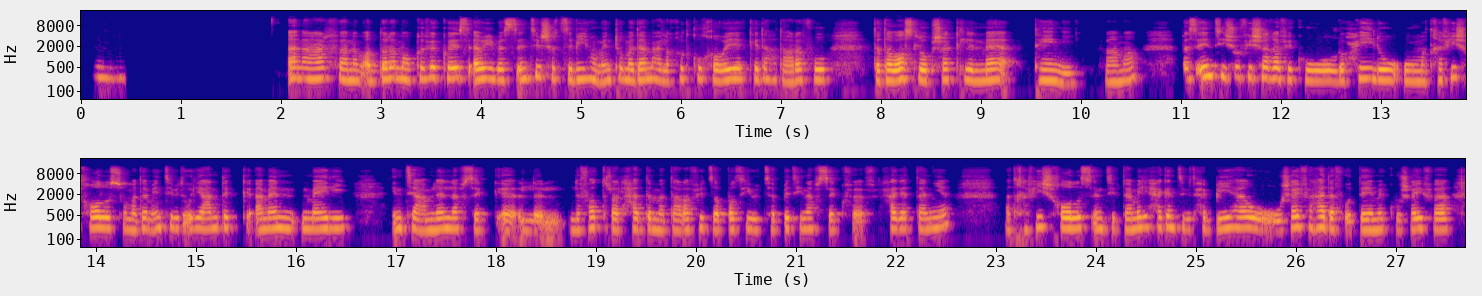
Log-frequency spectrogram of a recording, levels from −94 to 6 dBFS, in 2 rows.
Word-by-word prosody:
إمم. 245 -1 -10 1.6
أنا 240 0 +2
عارفة، 235 0 -1
أنا 215 -1 0
مقدرة 230 +4 +2
موقفِك 240 +1 +1
كويس 245 +1 +4
أوي، 230 +2 +6
بس 220 0 0
أنتِ 235 +4 0
مش 260 -2 0
هتسيبيهم، 225 -2 -2
أنتم 225 +3 -2
ما 215 - +4
دام 220 +2 +2
علاقتكم 215 +3 -5
قوية 220 +1 +4
كده 230 -1 -3
هتعرفوا 215 +1 +1 0.5
تتواصلوا 210 +2 +6
بشكلٍ 220 -1 0
ما 215 +1 +1 0.2
تاني 185 -6 -2 0.2
فاهمة؟ 205 +7 -5 0.4
بس 235 - -1
أنتِ 275 +1 +5
شوفي 255 0 -4
شغفِك 240 -3 +1
وروحي 200 +4 +1
له 215 -1 +4
وما 195 -1 -2
تخافيش 220 +5 -5
خالص، 215 -1 +4
وما 195 -1 -3
دام 190 +1 -3
أنتِ 225 +2 -4
بتقولي 210 0 -1
عندِك 215 +2 -3
أمان 210 +1 0
مالي، 210 +1 0 0.4
أنتِ 210 +1 -3
عاملاه 195 +1 0
لنفسِك 210 - -3
آآ، - - +1
ل - - -6
ل - - -2
لفترة 210 0 -2
لحد 195 +1 -2
ما 185 -2 -4
تعرفي 190 +3 -4
تضبطي 195 0 -1
وتثبّتي 195 +2 -4
نفسِك 200 -3 -4
في - - -5
في 285 +1 -20
الحاجة 205 -5 -1
التانية، 210 +6 -4 0.5
ما - - -7
تخافيش 225 +5 -3
خالص 215 +1 +4
أنتِ 205 0 -4
بتعملي 200 +4 -1
حاجة 230 0 -1
أنتِ 220 -1 -4
بتحبيها 205 +3 -1
وشايفة 220 +2 +1
هدف 210 -2 +2
قدامِك، 190 +2 -1
وشايفة 195 +1 0
215 Hz, 150 wpm, -21 LUFS, 200-230 Hz, 1.6 s, أوي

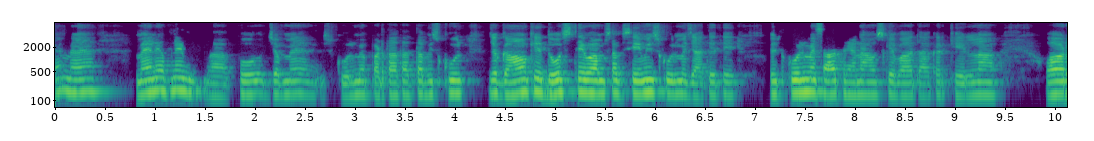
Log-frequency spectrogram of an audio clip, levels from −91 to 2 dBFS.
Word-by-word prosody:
है, 170 - -3
मैं 170 +1 -2 0.3
मैंने 165 +4 +4
अपने 180 0 0 0.4
आपको 130 +3 -5 0.2
जब 145 -1 -3
मैं 150 -1 -5
स्कूल 130 0 -8
में 145 0 -3
पढ़ता 140 +1 -1
था, 145 - -2
तब 145 0 -1
स्कूल 155 +1 -1 0.3
जब 155 - +3
गाँव 150 +3 +5
के 165 0 +2
दोस्त 160 +2 +3
थे 165 - +5
वो 160 - +7
हम 155 0 +6
सब 155 0 0
सेम 155 0 +3
ही 165 - +6
स्कूल 155 -1 -1
में 150 - 0
जाते 135 +1 -3
थे। 140 - -3 0.4
फिर 150 - 0
स्कूल 160 +2 +3
में 165 - +4
साथ 150 -2 +2
रहना 140 0 -2
उसके 145 +1 0
बाद 135 0 -2
आकर 130 +2 -6
खेलना 140 +2 -2 0.7
और 150 0 +7
150 Hz, 220 wpm, -24 LUFS, 140-160 Hz, 0.7 s, वो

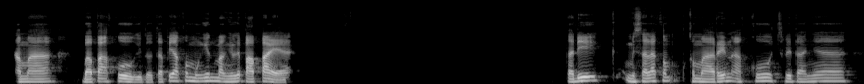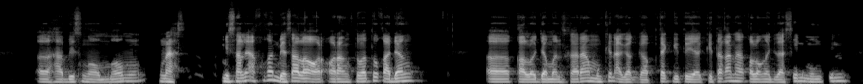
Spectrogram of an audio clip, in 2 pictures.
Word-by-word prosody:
sama 125 0 +1 0.5
bapakku 135 +4 +2 0.2
gitu, 110 -1 -4
tapi 120 +7 -2
aku 155 - -5
mungkin 160 +2 0
manggilnya 140 +1 0
papa 125 0 +4
ya. 105 - 0 2.8
Tadi 175 +7 +3
k - - -24
misalnya, 140 +1 +1
kem 170 0 -6
kemarin 135 +2 0
aku 155 +4 -3
ceritanya 150 +1 -4 0.5
e 125 - -4
habis 120 +2 -2
ngomong 130 - -3 0.2
nas, - - +2 0.4
misalnya 145 +1 +2
aku 195 - -12
kan 205 - +3
biasa 150 0 +4
lah 140 -1 +5
o - - +3
orang 125 -1 +2
tua 140 0 +2
tuh 175 - -1
kadang, 160 +5 +2 0.7
eee, 125 0 +3
kalau 120 -1 +4
jaman 120 0 +1
sekarang 120 +7 +1
mungkin 135 +4 -2
agak 115 -2 0
gaptek 140 +6 -2
gitu 125 - -3
ya. - - +1
Kita 140 - -3
kan 160 -1 +2
a 145 - +1
kalau 120 -3 +1
ngejelasin 115 +6 -2
mungkin 155 +6 -3
135 Hz, 155 wpm, -22 LUFS, 125-150 Hz, 2.8 s, lah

